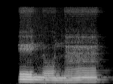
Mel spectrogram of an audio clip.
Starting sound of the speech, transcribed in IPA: ɛ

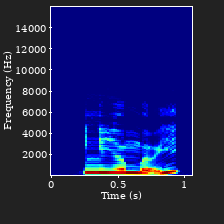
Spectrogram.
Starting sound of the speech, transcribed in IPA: l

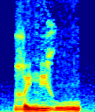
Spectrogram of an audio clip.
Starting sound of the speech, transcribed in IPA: ʁ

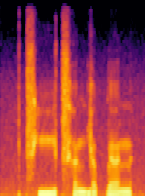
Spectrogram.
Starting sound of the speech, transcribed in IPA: t͡sʰ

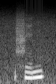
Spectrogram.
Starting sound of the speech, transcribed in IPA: f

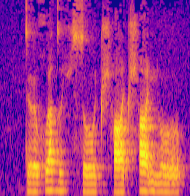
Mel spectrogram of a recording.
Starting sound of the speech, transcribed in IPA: t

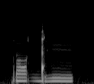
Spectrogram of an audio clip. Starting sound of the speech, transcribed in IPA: ɾ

